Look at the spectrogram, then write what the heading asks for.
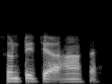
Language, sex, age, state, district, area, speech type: Kannada, male, 30-45, Karnataka, Belgaum, rural, conversation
